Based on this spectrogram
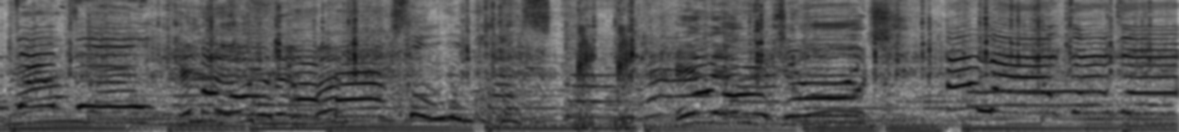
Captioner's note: George giggling and snorting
